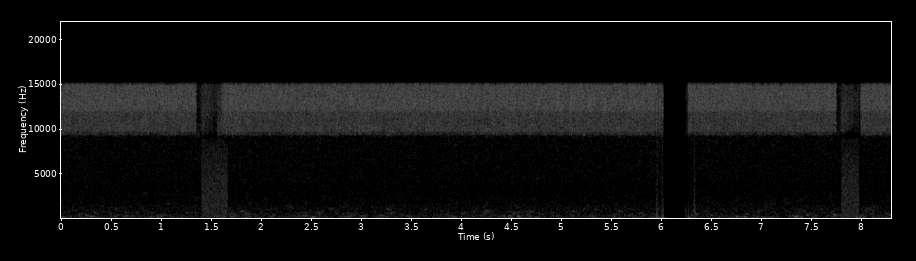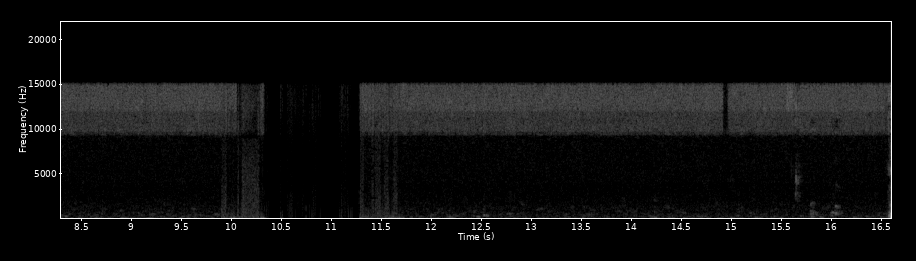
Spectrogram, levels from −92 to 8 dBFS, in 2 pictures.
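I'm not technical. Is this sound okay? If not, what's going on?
No, there are two separate problems.

The first is AAC frame loss with concealment. The file is stored in small compressed chunks. A few went missing, and the player patched each gap by guessing from the sound just before it. Those patches sound smeared and noisy. This happens at 1.35 to 1.66 seconds (about 130 ms lost), 7.75 to 7.99 (about 85 ms), 10.07 to 10.28 (about 85 ms), and 14.92 to 14.96 (about 43 ms).

The second is an intermittent contact, most likely a loose cable or plug. The sound cuts out for a moment, with a crackle as it drops and returns. Only a faint hiss remains during the gap. This happens from 5.95 to 6.34 seconds, with the sound gone for about a quarter of a second. It happens again from 9.91 to 11.69 seconds, with the sound gone for about one second. One of the missing-chunk patches also falls inside that second dropout.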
